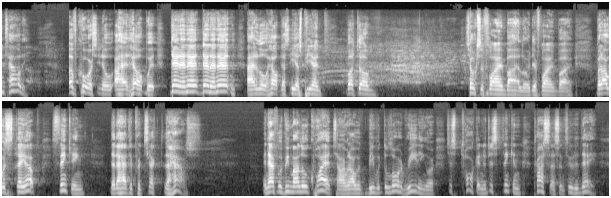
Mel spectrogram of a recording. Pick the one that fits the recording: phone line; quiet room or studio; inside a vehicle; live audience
live audience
